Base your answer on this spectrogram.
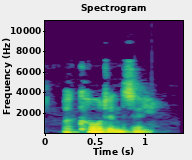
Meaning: accordance
- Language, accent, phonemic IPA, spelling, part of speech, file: English, Southern England, /əˈkɔː(ɹ)dənsi/, accordancy, noun, LL-Q1860 (eng)-accordancy.wav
